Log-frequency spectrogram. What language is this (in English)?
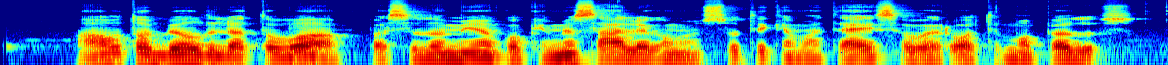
Lithuanian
